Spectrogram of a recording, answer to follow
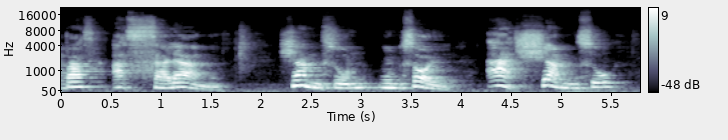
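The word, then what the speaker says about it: الشمس: Ash-shamsu, el sol. Estoy poniendo el artículo sin pronunciar la L.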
